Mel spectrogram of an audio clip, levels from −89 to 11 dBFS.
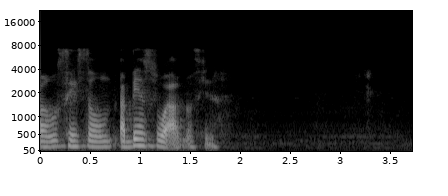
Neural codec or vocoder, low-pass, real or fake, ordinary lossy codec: autoencoder, 22.05 kHz, a latent of 192 numbers a frame, VITS, trained on one speaker; 7.2 kHz; fake; MP3, 64 kbps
